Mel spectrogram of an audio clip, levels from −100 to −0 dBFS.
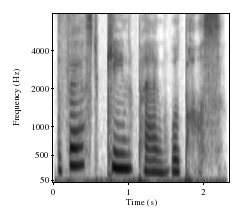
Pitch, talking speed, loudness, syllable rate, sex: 245 Hz, 155 wpm, -16 LUFS, 2.9 syllables/s, female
